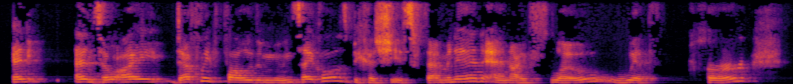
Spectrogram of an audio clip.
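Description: Speaking at a fairly slow pace, a woman with an unremarkable speaking voice uses lively intonation at a fairly high pitch. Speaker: interviewer, speaker series host. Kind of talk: interview conversation.

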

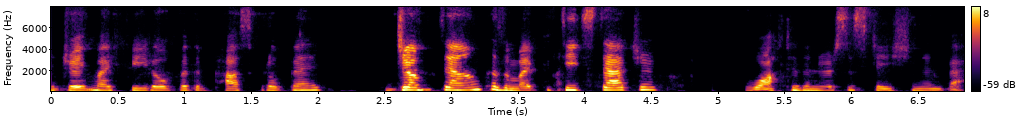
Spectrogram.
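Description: A woman with an American accent at medium pitch and moderate pace, ordinary pitch variation, dry and close with no echo. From adopted from Colombia as a baby, raised in the US. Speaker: personal accountability coach. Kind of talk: interview, personal testimony.

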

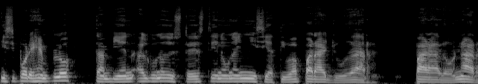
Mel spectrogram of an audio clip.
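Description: A normal speaking voice from a man at medium pitch, with ordinary pitch variation. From Colombia, Cali. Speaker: journalist and podcast co-host. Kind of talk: casual news discussion.

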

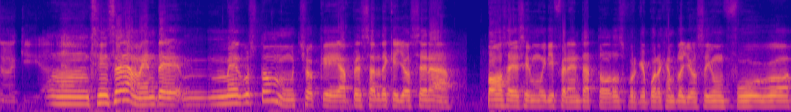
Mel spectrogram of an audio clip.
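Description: Moderately paced speech from a man, fairly high in pitch. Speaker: former show member. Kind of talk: casual chat.

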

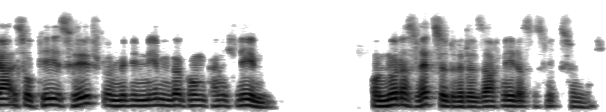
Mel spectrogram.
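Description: An ordinary speaking voice with fairly even intonation moves at a moderate pace over a quiet background. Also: man. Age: 50s. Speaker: medical cannabis expert and activist. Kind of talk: casual chat.

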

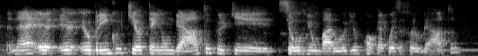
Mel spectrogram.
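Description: A woman with a fairly low pitch speaks at a moderate pace with fairly even intonation and hardly any pauses, against noticeable background noise. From Brazil. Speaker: podcast host. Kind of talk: casual chat.

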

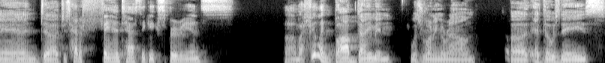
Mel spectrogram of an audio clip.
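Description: A man with an American accent, fairly high in pitch yet dark and mellow in tone, at a fairly slow pace with fairly even intonation. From New York City, the Bronx. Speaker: finance education nonprofit founder. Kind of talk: interview.

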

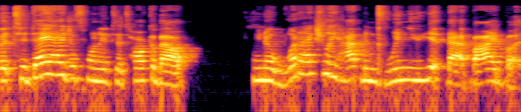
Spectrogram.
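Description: With a Southern US accent, a woman speaks high-pitched with lively intonation. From US South, South Carolina. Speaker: podcast host and online seller. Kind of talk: casual Facebook Live style talk. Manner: friendly, upbeat, chatty.

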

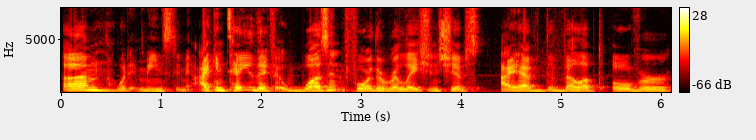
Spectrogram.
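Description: A man's high-pitched voice at a fairly quick pace with fairly even intonation, on a very clean recording with a silent background. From California. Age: 30s. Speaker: Medicare insurance business owner. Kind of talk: casual chat. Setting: studio.

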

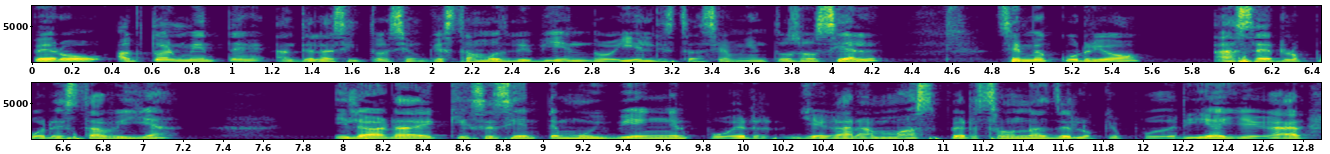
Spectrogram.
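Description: A man talks at a moderate pace with a fairly high pitch. His pitch swings very widely, and the sound is dry and close with no echo. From Guatemala. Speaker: marketer and business coach podcaster. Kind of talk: podcast introduction monologue.

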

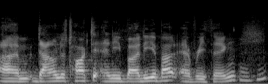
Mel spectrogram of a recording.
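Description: Speaking at a fairly quick pace, a man with an American accent uses lively intonation. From Lansing, Illinois (Chicago south suburbs). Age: 30s. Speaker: podcast host, business owner, realtor. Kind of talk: podcast interview. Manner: hesitant, many fillers.

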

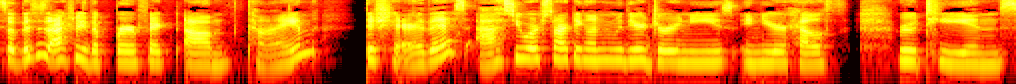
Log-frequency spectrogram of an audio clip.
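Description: On a very clean recording with a silent background, a woman uses an ordinary speaking voice at a moderate pace, her pitch fairly high with ordinary pitch variation. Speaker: nutritionist and dietitian. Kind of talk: casual podcast chat.

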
